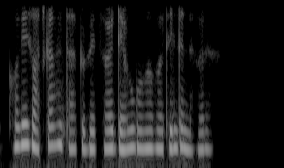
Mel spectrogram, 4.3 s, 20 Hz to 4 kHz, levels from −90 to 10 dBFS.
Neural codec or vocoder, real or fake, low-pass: codec, 16 kHz, about 1 kbps, DyCAST, with the encoder's durations; fake; 3.6 kHz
